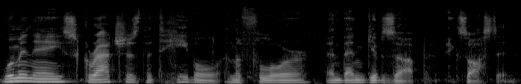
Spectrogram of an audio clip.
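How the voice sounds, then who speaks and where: A man's voice: lowish voice, slow pace. A man narrating scripted stage directions for a live radio play.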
